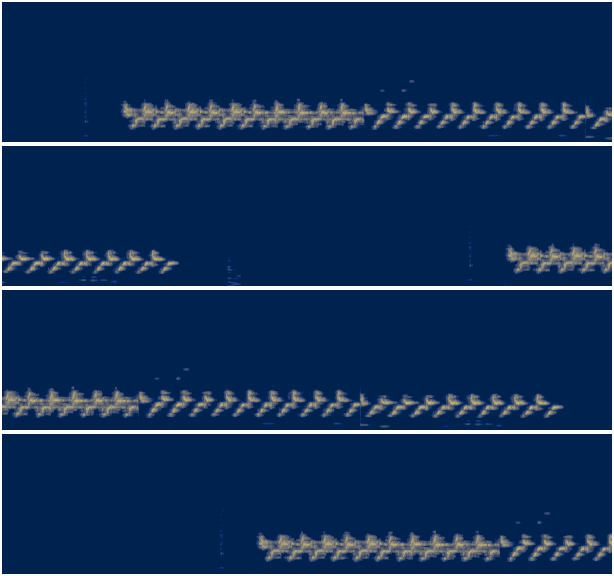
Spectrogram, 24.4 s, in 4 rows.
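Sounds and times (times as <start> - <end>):
European goldfinch twittering: 1.2 - 7.8, 11.2 - 17.8, 20.9 - 24.3.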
